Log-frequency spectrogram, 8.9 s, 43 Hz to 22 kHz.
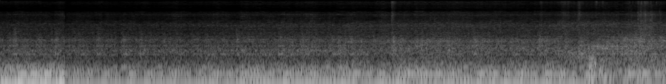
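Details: Ford 7.3 Powerstroke diesel at idle: a deep idle with an uneven, stumbling beat that keeps dropping out of rhythm, a cylinder misfiring at idle.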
